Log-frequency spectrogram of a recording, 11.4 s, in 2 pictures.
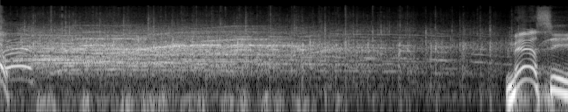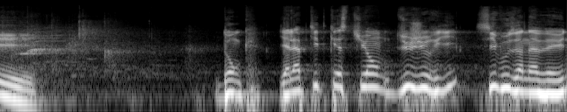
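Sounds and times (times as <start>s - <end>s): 
crowd cheering and applauding: 0.0s - 7.0s
speech: 5.0s - 6.2s, 7.9s - 11.3s.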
